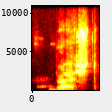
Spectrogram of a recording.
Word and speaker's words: brushed: Brush it. Brushed, perfeito.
